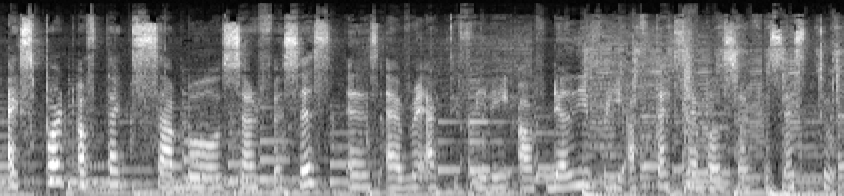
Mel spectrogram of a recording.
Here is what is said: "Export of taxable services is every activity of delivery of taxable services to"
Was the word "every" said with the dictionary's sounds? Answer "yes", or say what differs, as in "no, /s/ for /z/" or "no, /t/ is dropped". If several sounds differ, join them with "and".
no, /v/ is dropped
